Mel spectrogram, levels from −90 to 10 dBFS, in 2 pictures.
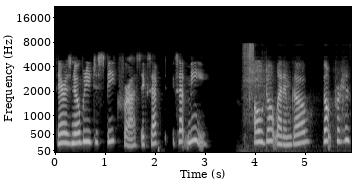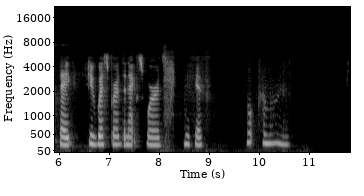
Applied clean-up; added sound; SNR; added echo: neural mask model DeepFilterNet 3.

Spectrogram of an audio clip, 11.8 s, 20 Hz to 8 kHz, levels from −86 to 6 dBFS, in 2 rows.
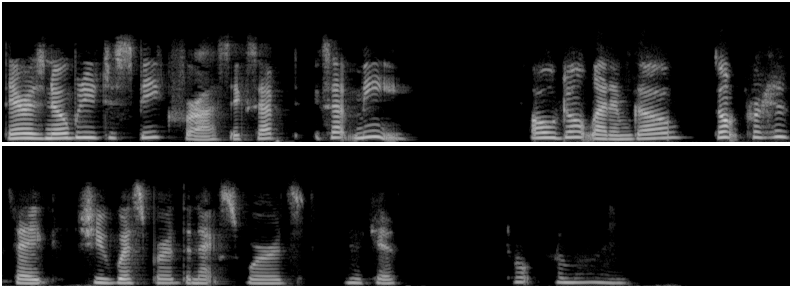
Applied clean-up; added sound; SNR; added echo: neural mask model Resemble Enhance denoiser.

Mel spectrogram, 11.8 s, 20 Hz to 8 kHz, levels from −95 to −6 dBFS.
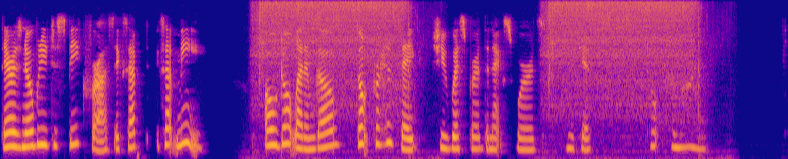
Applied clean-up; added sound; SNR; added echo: none; Sink (filling or washing) / Water tap, faucet; 6 dB; none.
